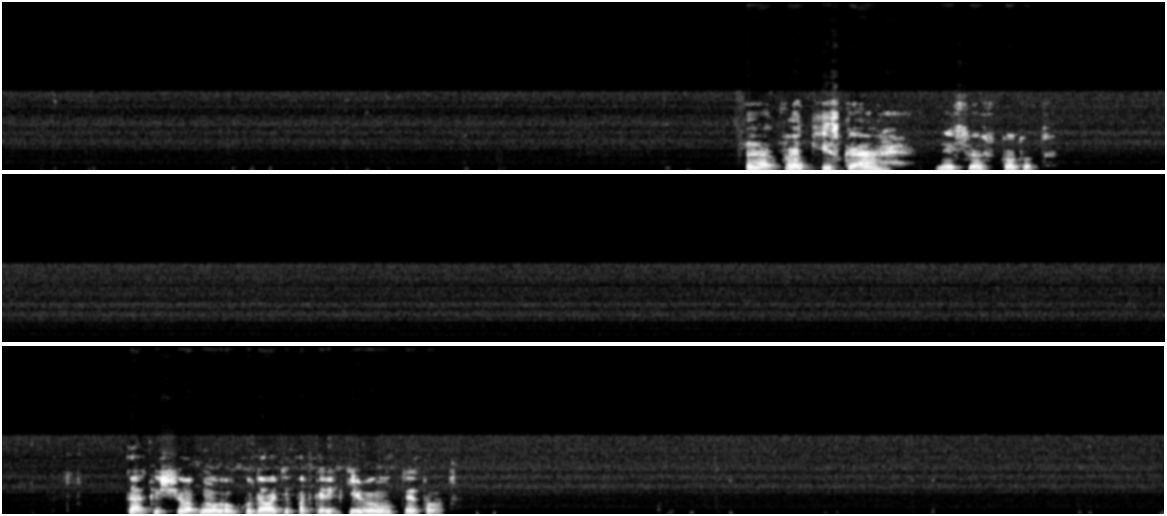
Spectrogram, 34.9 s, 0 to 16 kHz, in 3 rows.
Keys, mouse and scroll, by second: 0.6 drag, 1.1-2.5 middle drag, 2.6 g, 4.0 scroll up 1, 4.1 middle click, 5.1-6.7 middle drag, 6.7 scroll down 1, 9.5-23.8 drag, 24.7 drag, 25.7 click, 26.6 drag, 27.0 middle click, 28.1 g, 30.1 g, 30.5 click, 31.6 click, 32.5 click.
